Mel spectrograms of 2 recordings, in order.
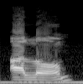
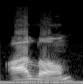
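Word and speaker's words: alm: Mirad we have leadership or command that is alom spelled a l m alom we have leader which is a lore which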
